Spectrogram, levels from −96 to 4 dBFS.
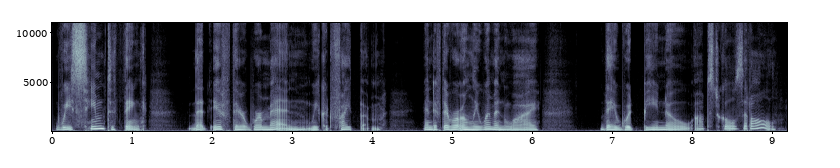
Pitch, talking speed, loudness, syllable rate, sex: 195 Hz, 170 wpm, -20 LUFS, 5.0 syllables/s, female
